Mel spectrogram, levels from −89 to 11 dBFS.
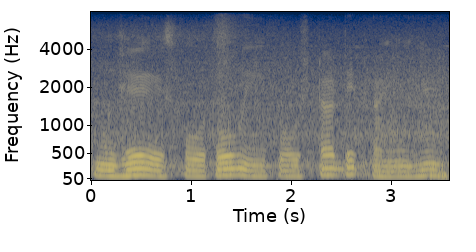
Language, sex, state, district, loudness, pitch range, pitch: Hindi, male, Madhya Pradesh, Katni, -17 LUFS, 95-110 Hz, 100 Hz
